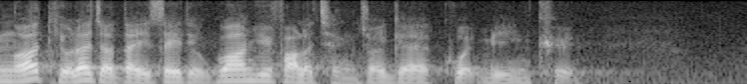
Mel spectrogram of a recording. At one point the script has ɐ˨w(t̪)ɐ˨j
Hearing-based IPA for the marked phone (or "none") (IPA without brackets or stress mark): t̪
